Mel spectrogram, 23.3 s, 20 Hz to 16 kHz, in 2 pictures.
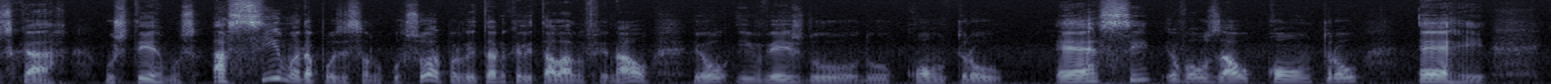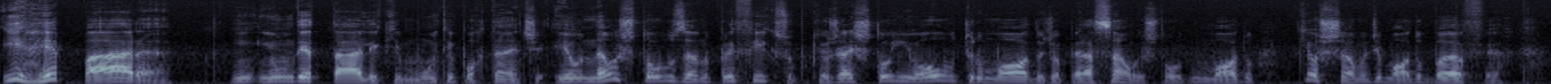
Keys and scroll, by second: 10.4 ctrl+r.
